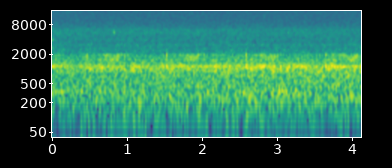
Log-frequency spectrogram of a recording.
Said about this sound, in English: train noises in the background.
